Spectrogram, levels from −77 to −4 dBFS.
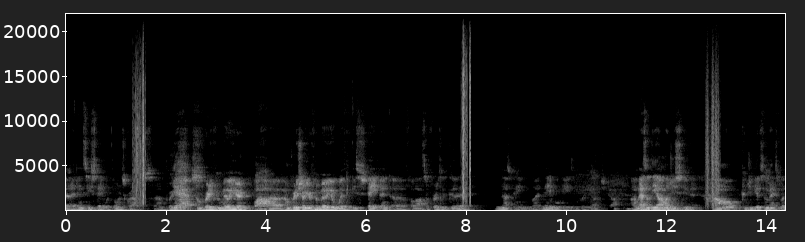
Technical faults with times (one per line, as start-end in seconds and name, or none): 1.32-1.61 cable scratch noise
7.88-8.11 cable scratch noise
12.77-13.09 cable scratch noise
